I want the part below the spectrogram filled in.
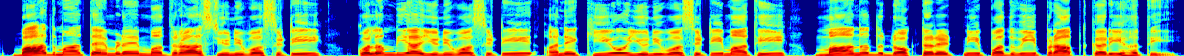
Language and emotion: Gujarati, neutral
